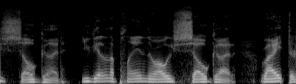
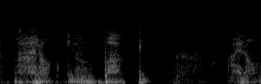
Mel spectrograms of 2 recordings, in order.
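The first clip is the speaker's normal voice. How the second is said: hushed whisper; whispered aside; 19 dB quieter than usual. Pretend. Host on crying children on planes, whispered aside. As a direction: whisper it like a secret. Confides he does not care.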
